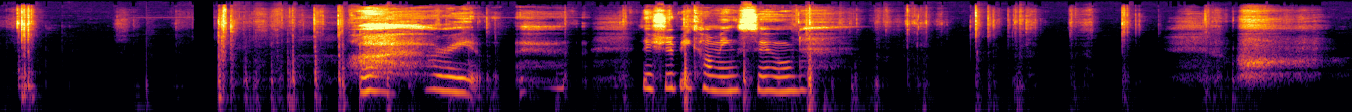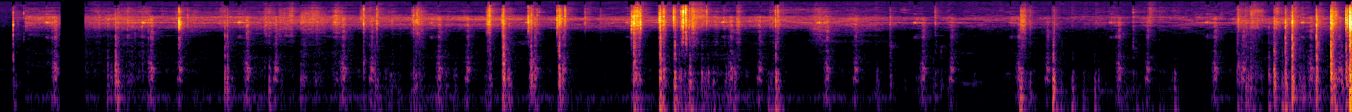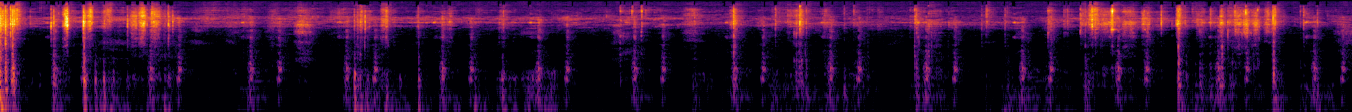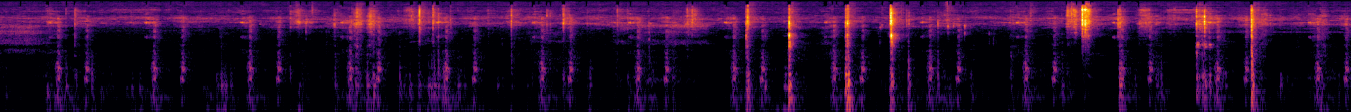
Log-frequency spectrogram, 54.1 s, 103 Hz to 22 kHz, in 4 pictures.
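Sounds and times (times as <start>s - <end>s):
soft breath: 5.2s - 6.4s, 8.0s - 8.7s, 11.6s - 13.6s, 40.4s - 41.3s
plastic toy figures being handled: 6.2s - 11.6s.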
